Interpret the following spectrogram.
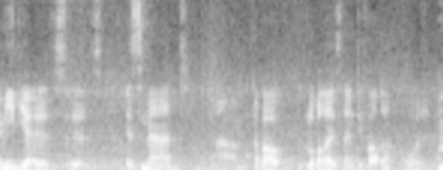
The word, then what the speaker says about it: intifada: Like now the media is mad about globalized intifada, or they can't even like pronounce it right. Yeah, Like, they say intifada, infitada.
